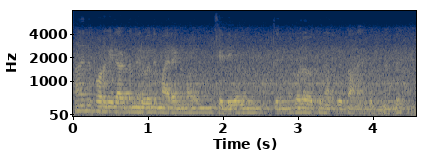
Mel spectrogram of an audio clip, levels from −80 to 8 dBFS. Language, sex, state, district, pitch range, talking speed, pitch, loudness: Malayalam, male, Kerala, Kollam, 110-130 Hz, 145 wpm, 115 Hz, -16 LUFS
